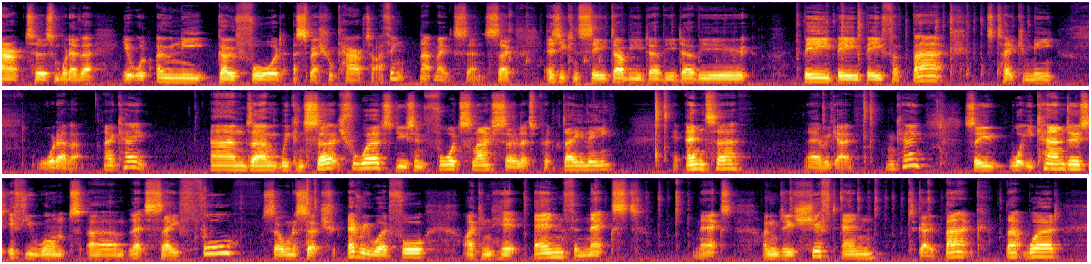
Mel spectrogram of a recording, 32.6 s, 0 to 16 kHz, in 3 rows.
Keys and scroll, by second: 5.2-10.2 typing, 11.8 b, 14.0 /, 16.0-17.4 typing, 17.5 Return, 18.9-19.7 typing, 23.1-24.4 typing, 24.9 Return, 27.1-28.6 typing, 29.8-31.8 typing.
